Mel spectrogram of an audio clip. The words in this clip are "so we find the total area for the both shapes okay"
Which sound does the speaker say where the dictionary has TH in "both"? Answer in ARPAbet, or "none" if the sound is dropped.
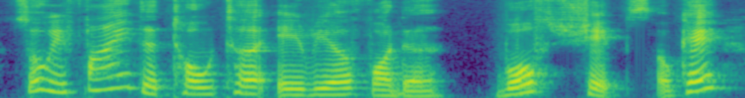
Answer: F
